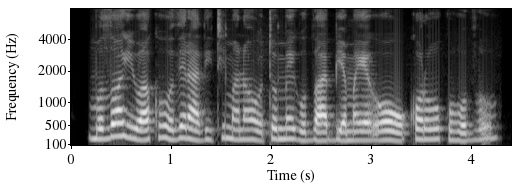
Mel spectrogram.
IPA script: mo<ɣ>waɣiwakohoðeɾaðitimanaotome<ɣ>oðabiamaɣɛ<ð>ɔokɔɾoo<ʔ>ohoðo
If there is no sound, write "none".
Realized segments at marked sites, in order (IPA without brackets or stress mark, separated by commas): ð, ɣ, ɣ, k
